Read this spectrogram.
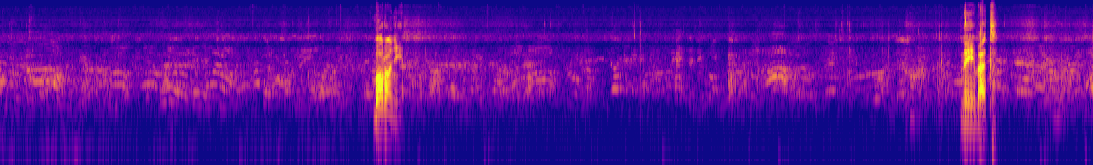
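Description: Men shout and call out to each other across an open playing field.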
